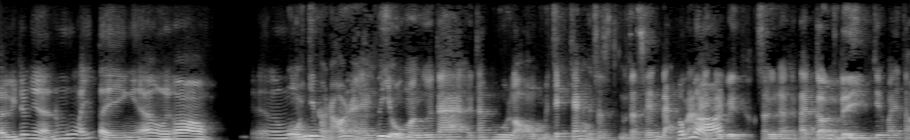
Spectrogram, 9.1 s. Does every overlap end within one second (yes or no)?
yes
